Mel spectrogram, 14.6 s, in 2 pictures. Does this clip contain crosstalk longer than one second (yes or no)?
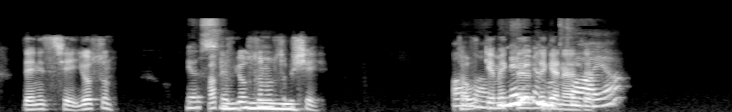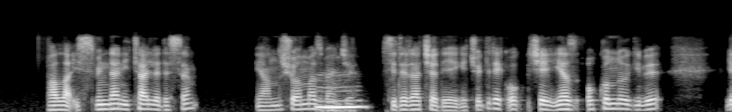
yes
